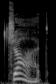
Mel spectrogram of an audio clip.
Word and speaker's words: JWT: Jot pronounced Jot and written as JWT is an internet standard for creating encrypted JSON payload data.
